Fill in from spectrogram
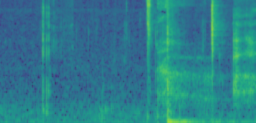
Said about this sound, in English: Believe it or not, we are drinking water today.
